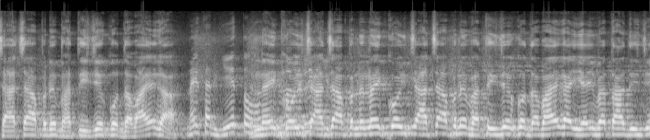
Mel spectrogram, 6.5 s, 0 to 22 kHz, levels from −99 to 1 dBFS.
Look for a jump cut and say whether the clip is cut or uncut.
uncut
